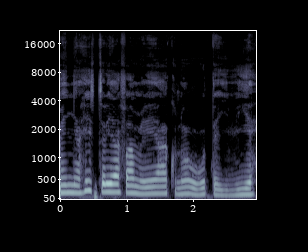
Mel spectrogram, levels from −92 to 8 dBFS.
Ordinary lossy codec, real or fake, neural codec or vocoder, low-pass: none; real; none; none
